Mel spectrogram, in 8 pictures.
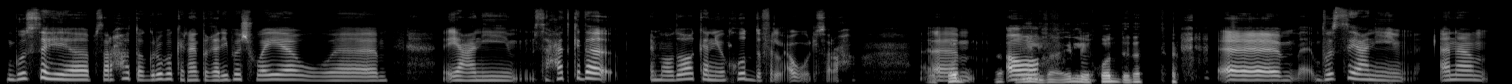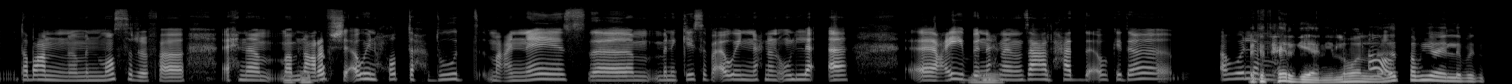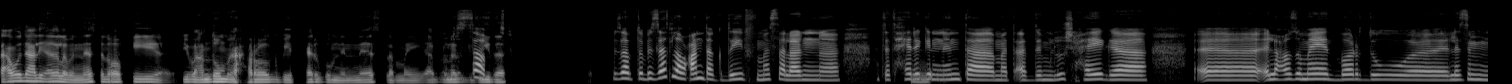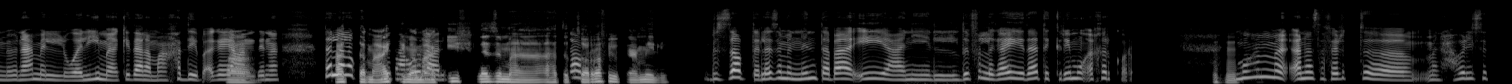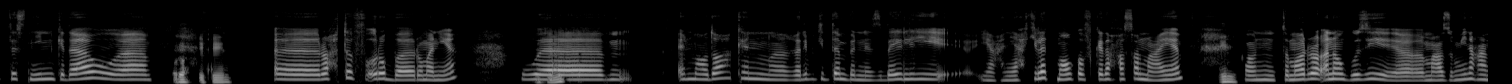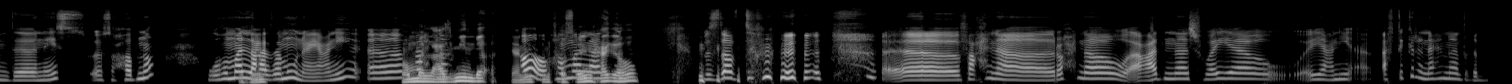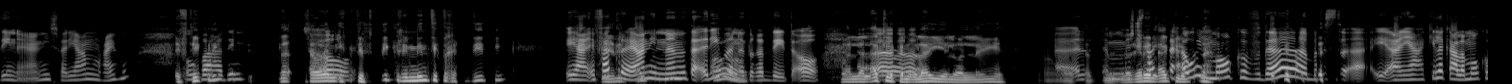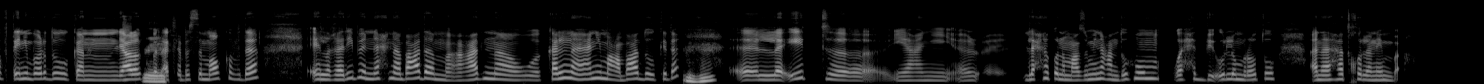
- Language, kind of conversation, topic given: Arabic, podcast, إيه كانت أول تجربة ليك مع ثقافة جديدة؟
- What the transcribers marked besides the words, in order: chuckle; tapping; other background noise; laugh; laughing while speaking: "تفتكري إن أنتِ إتغَدّيتِ؟"; unintelligible speech; laugh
